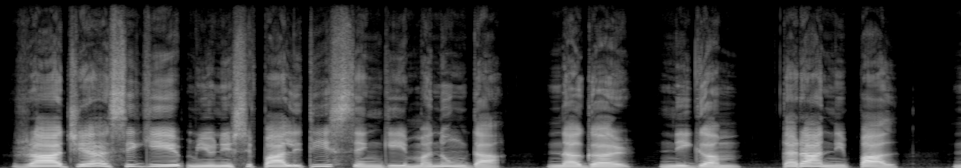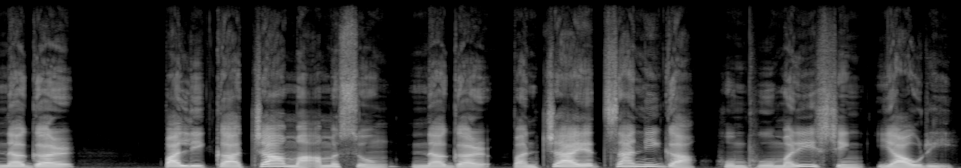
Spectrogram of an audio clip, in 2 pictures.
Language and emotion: Manipuri, neutral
